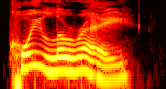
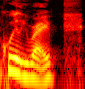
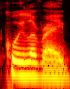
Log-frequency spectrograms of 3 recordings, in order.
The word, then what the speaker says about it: Coi Leray: But I listened to Coi Leray. I have to say Coi Leray because I was saying her name wrong. I was saying Coi Leray. And my brother was like, it's Coi Leray. But when you see L-E, you think like Leroy, Lee, like...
